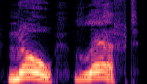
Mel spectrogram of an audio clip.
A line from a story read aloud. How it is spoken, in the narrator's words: everyone else screamed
